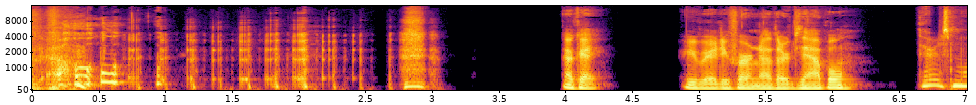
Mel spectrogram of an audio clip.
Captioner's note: laughs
